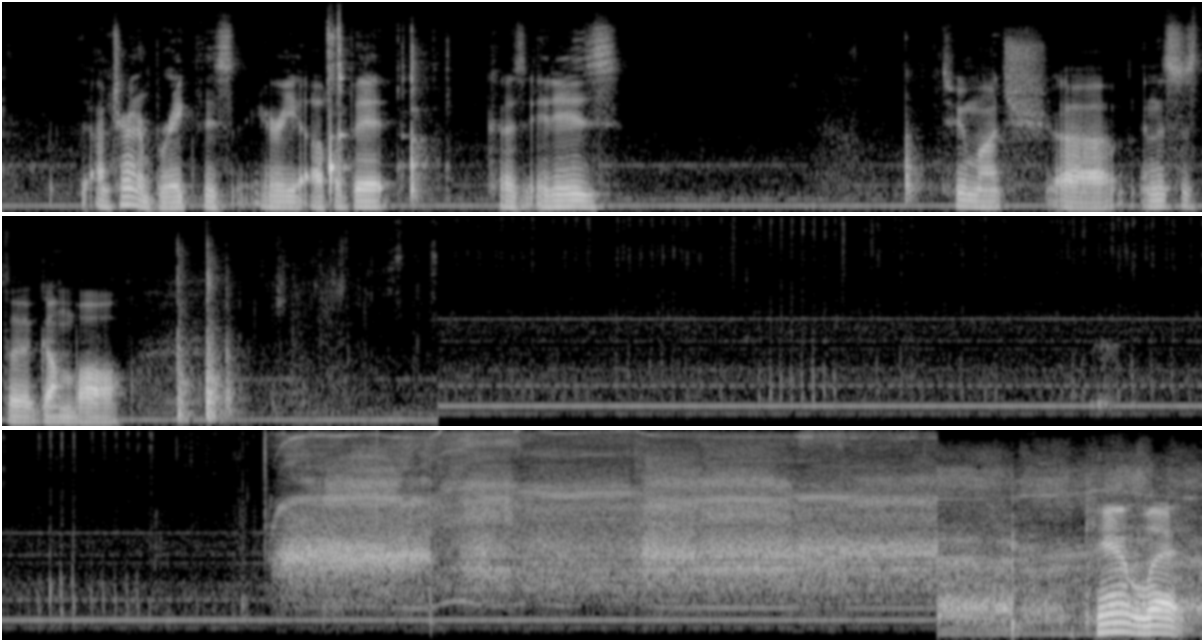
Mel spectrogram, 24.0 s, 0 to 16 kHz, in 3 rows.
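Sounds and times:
hair dryer blowing: 22.1 - 24.0.

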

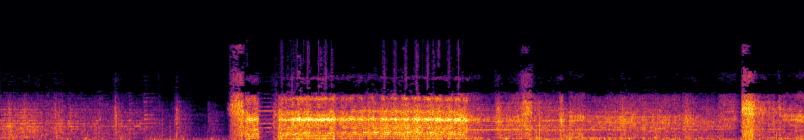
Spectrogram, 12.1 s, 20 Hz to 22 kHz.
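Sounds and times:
record surface hiss: 0.0 - 12.0.

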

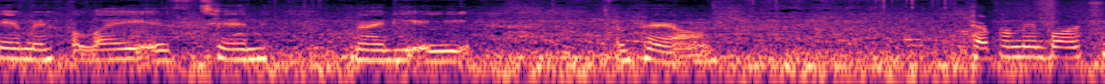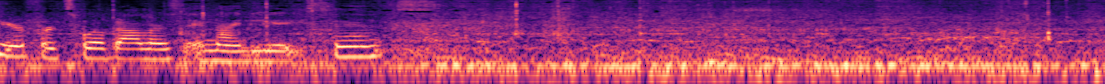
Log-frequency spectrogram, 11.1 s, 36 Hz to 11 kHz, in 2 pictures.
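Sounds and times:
warehouse background drone: 0.0 - 11.0.

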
